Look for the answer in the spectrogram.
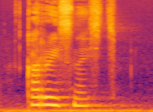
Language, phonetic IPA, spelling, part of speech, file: Belarusian, [kaˈrɨsnasʲt͡sʲ], карыснасць, noun, Be-карыснасць.ogg
- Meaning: utility, usefulness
